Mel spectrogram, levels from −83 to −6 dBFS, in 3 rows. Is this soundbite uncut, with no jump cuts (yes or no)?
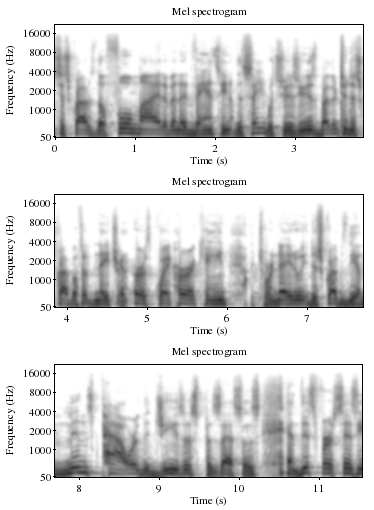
no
